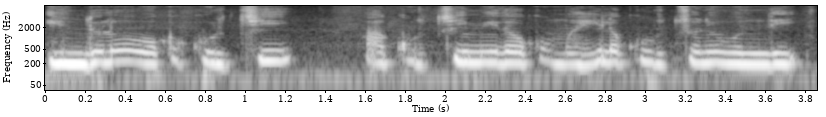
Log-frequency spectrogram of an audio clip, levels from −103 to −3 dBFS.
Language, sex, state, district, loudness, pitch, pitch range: Telugu, male, Telangana, Hyderabad, -14 LUFS, 210 Hz, 200-225 Hz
